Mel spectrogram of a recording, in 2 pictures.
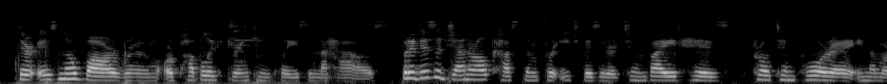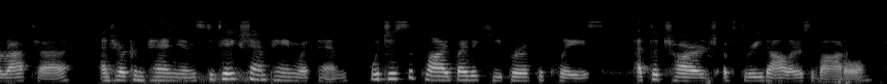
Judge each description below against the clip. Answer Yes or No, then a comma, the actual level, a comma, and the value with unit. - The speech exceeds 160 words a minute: Yes, average, 175 wpm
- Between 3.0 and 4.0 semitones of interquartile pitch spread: Yes, average, 3.4 semitones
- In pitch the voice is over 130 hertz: Yes, medium, 185 Hz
